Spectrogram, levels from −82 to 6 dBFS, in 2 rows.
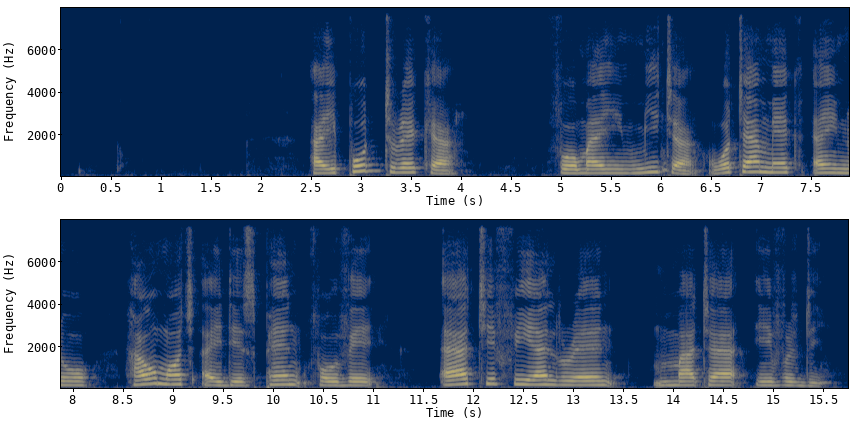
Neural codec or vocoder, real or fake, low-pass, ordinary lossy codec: codec, 16 kHz, 4.8 kbps, FACodec; fake; none; none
